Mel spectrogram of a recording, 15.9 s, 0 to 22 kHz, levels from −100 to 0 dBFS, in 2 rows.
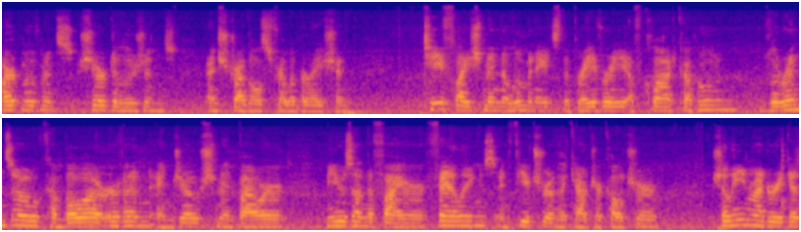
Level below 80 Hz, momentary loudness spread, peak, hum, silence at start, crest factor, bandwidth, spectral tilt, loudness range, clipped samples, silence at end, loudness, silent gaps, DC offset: -50 dBFS; 11 LU; -6 dBFS; none; 0 s; 20 dB; 19 kHz; -5 dB/octave; 3 LU; under 0.1%; 0 s; -27 LUFS; none; under 0.1%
